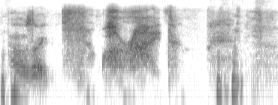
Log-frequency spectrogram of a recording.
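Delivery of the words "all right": whispering, hushed and quieter. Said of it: "Why are we whispering about it?".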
